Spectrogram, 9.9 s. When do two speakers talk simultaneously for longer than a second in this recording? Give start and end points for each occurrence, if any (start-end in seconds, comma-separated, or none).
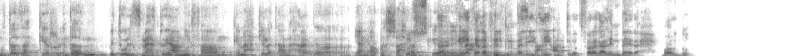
5.0-7.1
